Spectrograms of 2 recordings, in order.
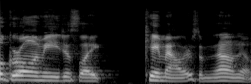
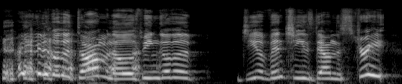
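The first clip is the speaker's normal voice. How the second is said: high, loud incredulous protest; scandalised and laughing, pitch shooting up; playful outrage; 7 semitones higher, 5 dB louder than usual. Real, not acted. Playful outrage at choosing Domino's.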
